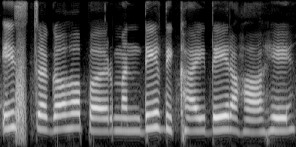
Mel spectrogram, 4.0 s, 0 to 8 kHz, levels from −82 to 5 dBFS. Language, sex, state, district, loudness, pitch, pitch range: Hindi, female, Madhya Pradesh, Dhar, -12 LUFS, 235 Hz, 225-255 Hz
